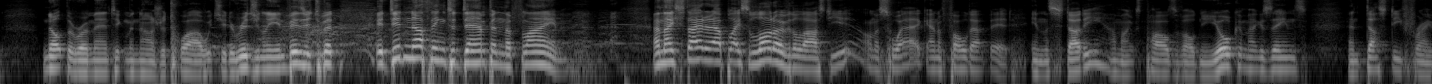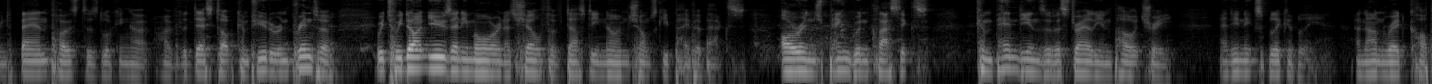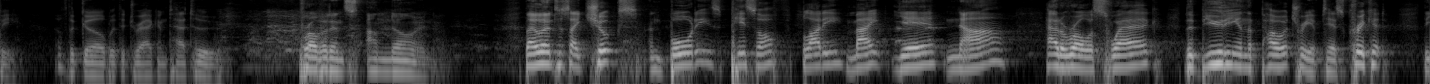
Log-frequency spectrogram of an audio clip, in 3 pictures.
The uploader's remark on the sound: Live from the legendary Grace Emily Hotel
